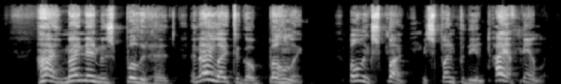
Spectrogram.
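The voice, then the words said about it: Funny character voice, slight New York accent. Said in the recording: “I'm going to read this character in a funny voice ... I gave him a little New York accent”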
